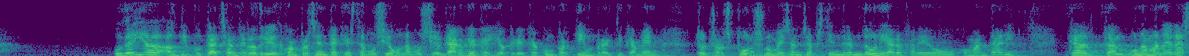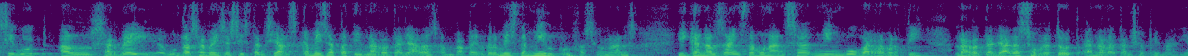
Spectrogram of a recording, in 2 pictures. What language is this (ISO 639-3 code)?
cat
